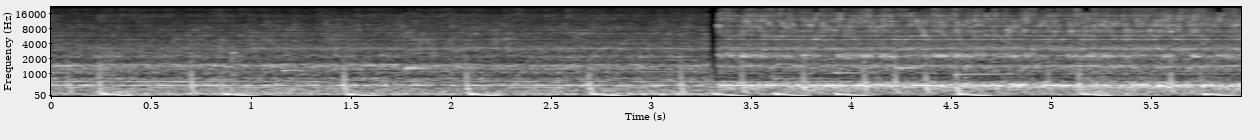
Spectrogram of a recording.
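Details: Toilet refilling after a worn flapper was replaced: an even rush of water with no thin trickling hiss; the tank refills and seals normally.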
